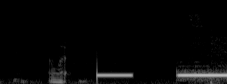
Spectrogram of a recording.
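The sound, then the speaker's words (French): A steady telephone line tone plays while a number is dialled for a call. It comes in two stretches, a short one and then a longer one that runs to the end with some hiss, after a brief faint voice. “Eh, il faut juste qu'on appelle. Le temps de composer le numéro.”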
